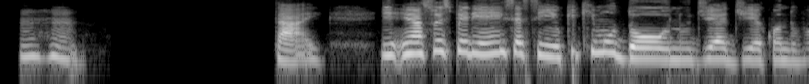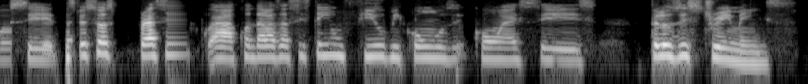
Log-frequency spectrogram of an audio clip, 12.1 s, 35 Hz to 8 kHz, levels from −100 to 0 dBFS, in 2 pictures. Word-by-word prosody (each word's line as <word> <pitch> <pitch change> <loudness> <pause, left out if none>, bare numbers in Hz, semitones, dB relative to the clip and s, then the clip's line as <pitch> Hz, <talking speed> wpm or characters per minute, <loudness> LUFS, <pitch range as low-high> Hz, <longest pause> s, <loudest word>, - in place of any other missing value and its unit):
Uhum. 210 -2 -7 1.5
Tá, - - +2
e - - -14 0.4
e 235 0 0
e - - +5
na 255 0 +7
sua 300 +4 -3
experiência, 265 -1 +1
assim, 230 -4 -1
o - - 0
que 280 - -10
que 255 +4 -5
mudou 190 -9 +4
no 175 0 -7
dia 185 +3 -1
a 180 - -3
dia 165 +2 -6
quando 165 -2 -8
você 170 +2 -6
as 200 - 0
pessoas 240 +1 +3 0.2
pra 225 0 +10
se 240 +1 -8 0.2
ah, 190 -1 +5
quando 205 +1 -5
elas 205 0 +2
assistem 220 +3 -4
um 225 - -1
filme 215 -1 -4
com 200 -1 -3
os 190 -1 -8
com 185 -1 -4
esses 170 -2 -9 0.4
pelos 220 0 +7
streamings? 165 -10 -1
200 Hz, 175 wpm, -27 LUFS, 180-230 Hz, 1.5 s, pra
